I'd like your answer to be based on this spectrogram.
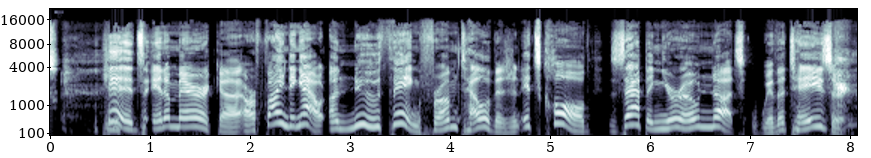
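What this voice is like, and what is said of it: Local TV newscaster voice. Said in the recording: “local newscaster voice”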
